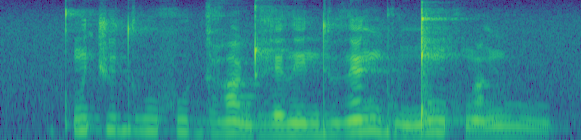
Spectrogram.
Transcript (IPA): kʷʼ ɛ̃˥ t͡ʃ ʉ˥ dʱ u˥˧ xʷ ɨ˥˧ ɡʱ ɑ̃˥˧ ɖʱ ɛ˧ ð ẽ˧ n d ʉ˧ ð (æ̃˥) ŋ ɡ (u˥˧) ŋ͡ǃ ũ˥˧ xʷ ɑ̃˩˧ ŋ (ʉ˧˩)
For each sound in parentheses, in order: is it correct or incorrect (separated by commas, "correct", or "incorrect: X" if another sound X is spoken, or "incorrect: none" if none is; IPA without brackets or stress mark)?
correct, incorrect: u˧˩, incorrect: u˧˩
